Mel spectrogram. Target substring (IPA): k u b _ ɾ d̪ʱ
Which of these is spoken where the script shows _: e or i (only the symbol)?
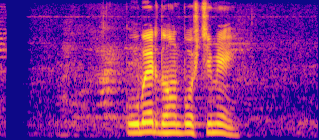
e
